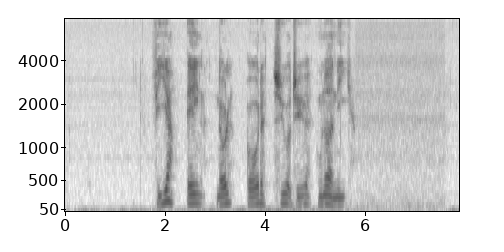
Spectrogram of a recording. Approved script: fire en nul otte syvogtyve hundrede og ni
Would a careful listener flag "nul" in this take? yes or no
no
